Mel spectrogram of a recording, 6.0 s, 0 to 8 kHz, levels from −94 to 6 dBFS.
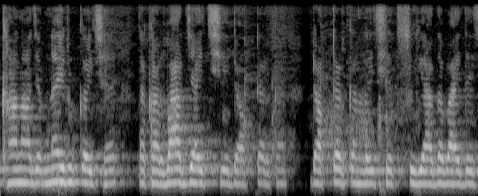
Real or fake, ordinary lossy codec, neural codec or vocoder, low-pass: real; none; none; 7.2 kHz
